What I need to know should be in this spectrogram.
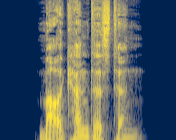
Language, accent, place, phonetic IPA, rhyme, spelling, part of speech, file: German, Germany, Berlin, [maʁˈkantəstn̩], -antəstn̩, markantesten, adjective, De-markantesten.ogg
- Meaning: 1. superlative degree of markant 2. inflection of markant: strong genitive masculine/neuter singular superlative degree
